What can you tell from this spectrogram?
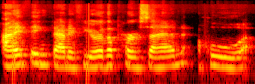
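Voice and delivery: ordinary talk, nothing marked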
